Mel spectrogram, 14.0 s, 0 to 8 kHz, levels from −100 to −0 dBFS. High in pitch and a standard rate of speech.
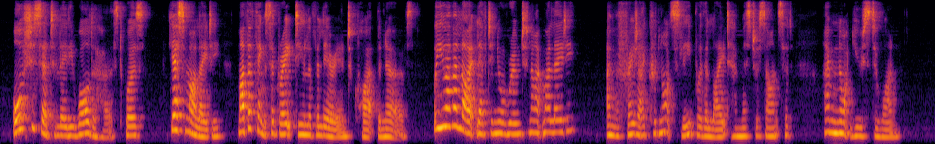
No: high, 200 Hz; fast, 225 wpm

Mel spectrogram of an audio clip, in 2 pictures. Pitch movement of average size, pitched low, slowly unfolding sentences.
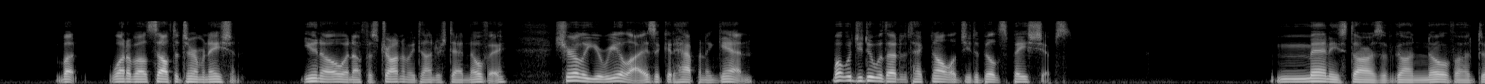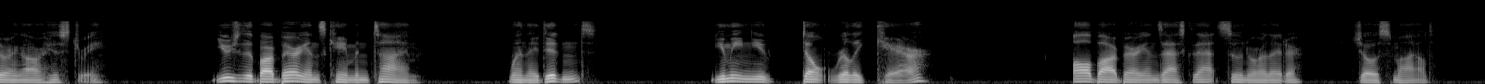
Yes: average, 3.4 semitones; low, 115 Hz; slow, 125 wpm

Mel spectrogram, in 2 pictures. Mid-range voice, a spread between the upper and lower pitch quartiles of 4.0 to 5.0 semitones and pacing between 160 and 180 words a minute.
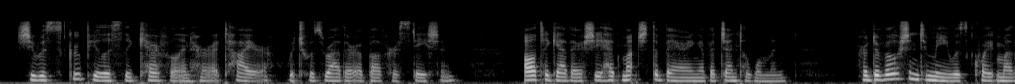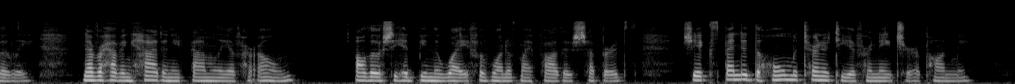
No: medium, 170 Hz; average, 3.2 semitones; average, 175 wpm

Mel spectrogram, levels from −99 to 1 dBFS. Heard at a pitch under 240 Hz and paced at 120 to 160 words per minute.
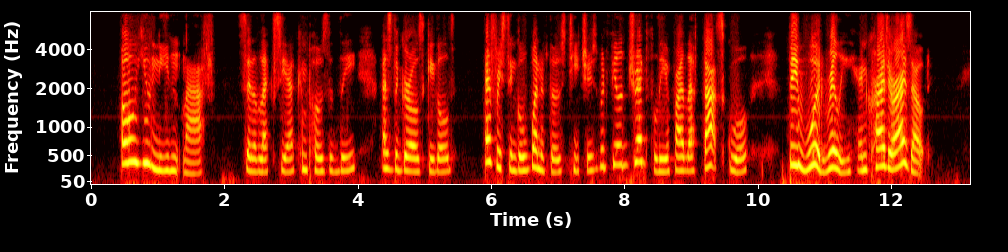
No: very high, 250 Hz; average, 150 wpm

